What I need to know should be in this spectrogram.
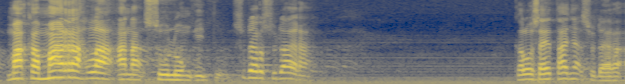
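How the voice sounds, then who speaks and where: A man preaching a sermon in church, animated, rising to near-shouts and acting out little scenes. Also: fairly high pitch. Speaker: pastor. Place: church hall.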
